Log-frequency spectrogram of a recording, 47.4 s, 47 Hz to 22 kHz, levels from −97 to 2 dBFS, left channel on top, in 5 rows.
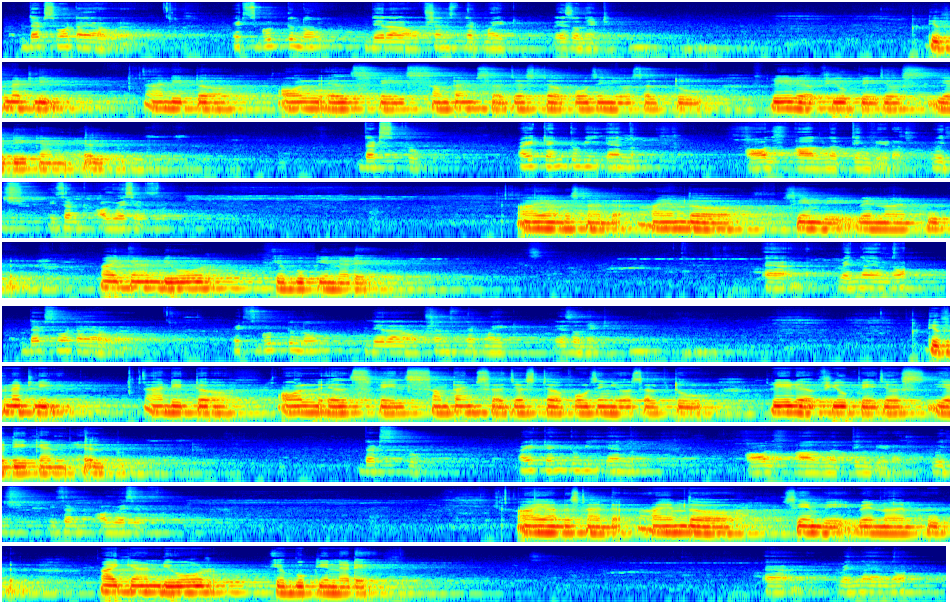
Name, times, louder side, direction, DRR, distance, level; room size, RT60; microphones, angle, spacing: voice 1, 0.2-1.4 2.3-3.2 3.6-5.1 5.5-6.0 20.8-20.9 22.5-23.2 24.1-25.3 26.4-29.9 30.7-31.3 32.1-32.2 40.6-40.7 44.1-44.3 45.4-47.0, left 3 dB, 85° left, 7 dB, 1.5 m, -32 dB
voice 2, 9.2-10.1 10.9-11.9 12.2-16.5 17.2-20.0 33.6-38.1 38.9-40.1 40.6-41.7, right 1 dB, 50° right, 6 dB, 1.5 m, -20 dB
28.0 x 24.5 x 7.2 m, 2.7 s
head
